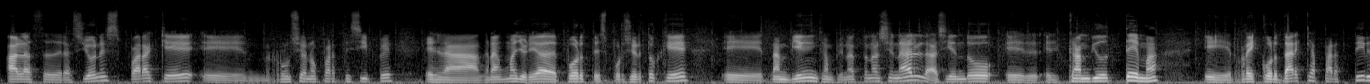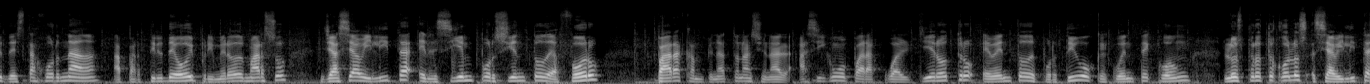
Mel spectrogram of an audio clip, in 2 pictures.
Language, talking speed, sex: Spanish, 150 wpm, male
